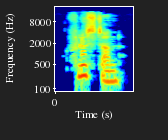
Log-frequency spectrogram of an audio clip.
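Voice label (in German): "whisper", German; gcompris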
